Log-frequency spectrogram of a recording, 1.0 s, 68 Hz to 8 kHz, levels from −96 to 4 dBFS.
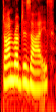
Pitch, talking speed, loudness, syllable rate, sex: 225 Hz, 230 wpm, -16 LUFS, 6.2 syllables/s, female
